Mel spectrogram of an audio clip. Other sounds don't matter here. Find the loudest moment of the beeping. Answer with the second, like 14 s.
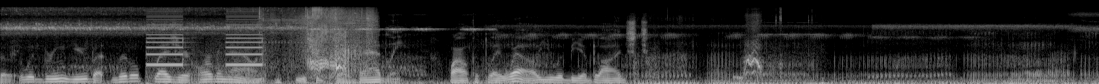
2 s.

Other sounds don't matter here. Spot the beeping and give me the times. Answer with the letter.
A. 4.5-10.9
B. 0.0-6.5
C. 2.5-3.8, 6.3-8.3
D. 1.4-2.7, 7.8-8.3
D.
